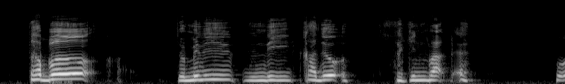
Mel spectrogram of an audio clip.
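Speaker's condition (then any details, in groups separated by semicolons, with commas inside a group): Cerebral palsy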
